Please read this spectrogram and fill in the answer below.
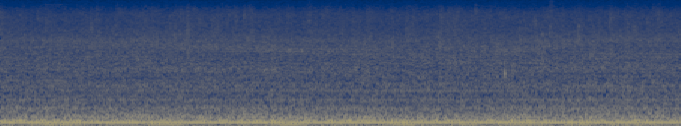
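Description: Steady low hum at one constant pitch, with a faint rumble beneath, from running equipment.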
